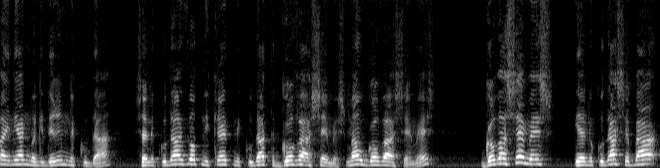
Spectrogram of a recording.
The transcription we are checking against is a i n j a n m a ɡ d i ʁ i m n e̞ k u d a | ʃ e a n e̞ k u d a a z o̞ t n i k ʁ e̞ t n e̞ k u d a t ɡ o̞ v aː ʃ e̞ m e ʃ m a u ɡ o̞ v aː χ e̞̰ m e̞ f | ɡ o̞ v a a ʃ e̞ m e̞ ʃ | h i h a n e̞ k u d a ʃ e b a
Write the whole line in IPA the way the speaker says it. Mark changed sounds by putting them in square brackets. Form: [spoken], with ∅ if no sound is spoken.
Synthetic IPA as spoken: a i n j a n m a ɡ d i ʁ i m n e̞ k u d a | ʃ e a n e̞ k u d a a z o̞ t n i k ʁ e̞ t n e̞ k u d a t ɡ o̞ v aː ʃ e̞ m e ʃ m a u ɡ o̞ v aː [ʃ] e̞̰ m e̞ [ʃ] | ɡ o̞ v a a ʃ e̞ m e̞ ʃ | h i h a n e̞ k u d a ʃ e b a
